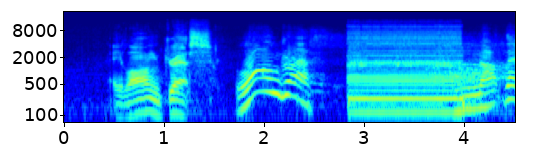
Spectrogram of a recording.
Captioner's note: buzzer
